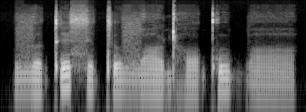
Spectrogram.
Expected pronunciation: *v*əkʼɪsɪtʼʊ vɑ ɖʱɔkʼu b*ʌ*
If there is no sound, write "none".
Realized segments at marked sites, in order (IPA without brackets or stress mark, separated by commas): v, ɑ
